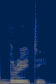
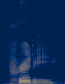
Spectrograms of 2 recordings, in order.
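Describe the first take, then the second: First: It starts with b and a broken cluster. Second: It starts with p and a pr cluster. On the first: "They will say briti" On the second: "Instead of saying"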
